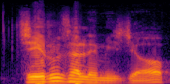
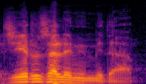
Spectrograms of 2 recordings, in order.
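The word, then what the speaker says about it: Jerusalem: 자, 여기가 예루살렘이에요. 제루살렘이죠. 발음으로. 여기가 제루살렘입니다.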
